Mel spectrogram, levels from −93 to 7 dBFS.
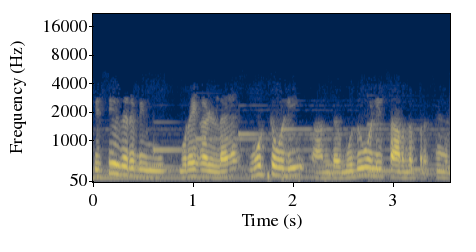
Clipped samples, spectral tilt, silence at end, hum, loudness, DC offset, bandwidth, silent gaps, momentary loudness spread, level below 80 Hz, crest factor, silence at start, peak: under 0.1%; -10 dB/octave; 0 s; none; -15 LUFS; under 0.1%; 3 kHz; none; 6 LU; -60 dBFS; 14 dB; 0 s; 0 dBFS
